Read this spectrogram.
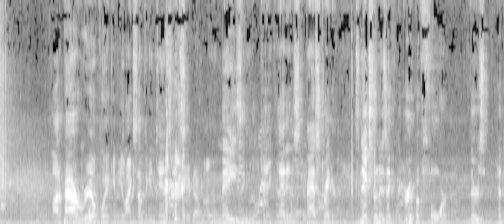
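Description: A crowd of people nearby chatters outdoors.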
